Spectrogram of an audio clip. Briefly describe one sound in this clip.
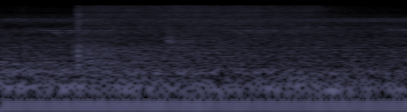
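A man wipes a chalkboard with a duster.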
